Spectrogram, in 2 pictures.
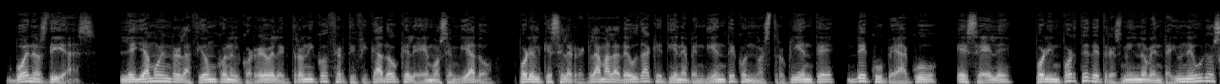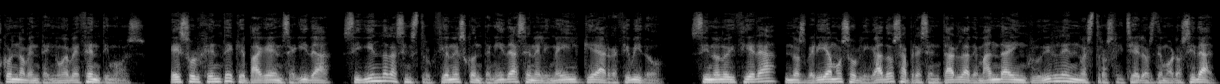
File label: audio call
